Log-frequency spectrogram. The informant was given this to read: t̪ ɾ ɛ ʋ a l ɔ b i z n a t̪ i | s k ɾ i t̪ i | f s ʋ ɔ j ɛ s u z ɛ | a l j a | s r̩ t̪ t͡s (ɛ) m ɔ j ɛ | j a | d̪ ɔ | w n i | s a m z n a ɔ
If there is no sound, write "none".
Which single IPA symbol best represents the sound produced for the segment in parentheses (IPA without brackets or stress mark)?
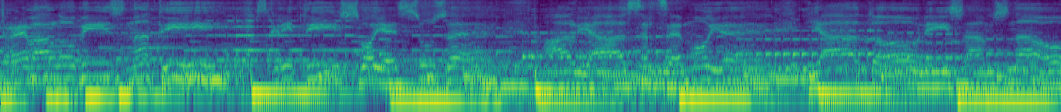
ɛ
